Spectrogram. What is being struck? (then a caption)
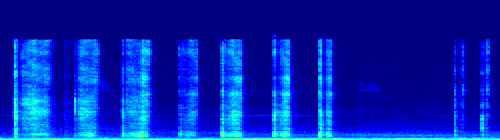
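Corrugated cardboard box. A stiff black-bristle brush is stroked back and forth across the surface of a hollow brown corrugated cardboard box, close up. Each stroke gives a bright, dry, raspy scratching swish in a steady, somewhat uneven rhythm, over a constant low hum.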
